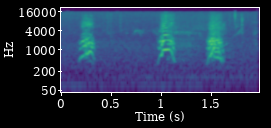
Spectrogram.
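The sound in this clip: A dog barks three times in short, sharp bursts, with a longer gap after the first bark and a quicker pair after it, over faint steady background noise.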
